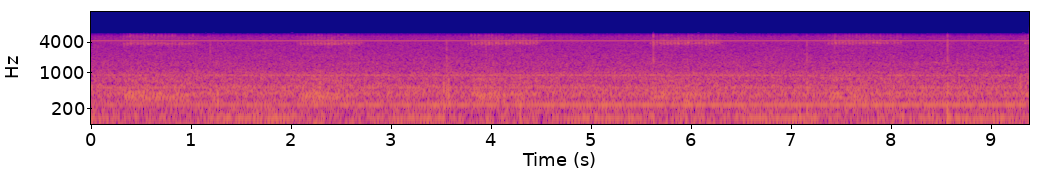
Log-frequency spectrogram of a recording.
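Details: Finnegan the house cat, joining his people each morning on the couch, gives a continuous low purr that rises and falls with each breath, cycles spaced near two seconds apart, a thin steady tone running underneath throughout.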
